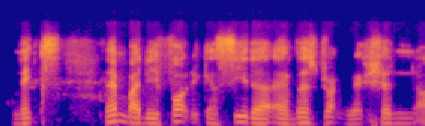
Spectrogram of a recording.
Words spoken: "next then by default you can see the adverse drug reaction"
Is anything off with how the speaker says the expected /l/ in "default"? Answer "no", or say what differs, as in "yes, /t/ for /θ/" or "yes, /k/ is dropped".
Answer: yes, /l/ is dropped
